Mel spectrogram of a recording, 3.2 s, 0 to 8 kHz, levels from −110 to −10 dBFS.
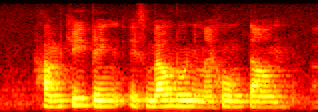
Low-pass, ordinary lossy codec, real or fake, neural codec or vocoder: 7.2 kHz; none; real; none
